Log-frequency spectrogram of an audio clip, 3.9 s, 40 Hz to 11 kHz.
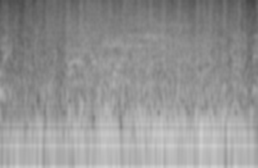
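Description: Shotgun blasts in the video game Evolve Stage 2 during a hunt match: dense, loud, overlapping bursts of rapid fire with crashing impacts, filling the whole stretch without pause.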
